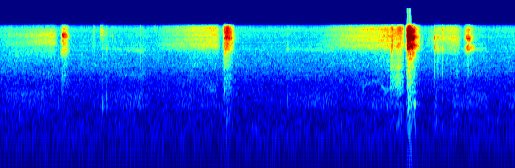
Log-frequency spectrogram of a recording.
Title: Kitten sneeze cough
